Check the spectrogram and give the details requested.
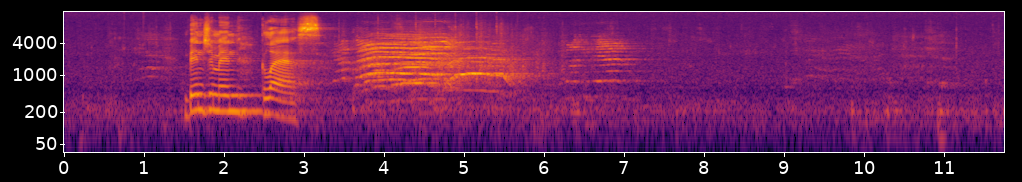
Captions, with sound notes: >> Benjamin Glass. (audience cheering) >> I love you, Ben!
